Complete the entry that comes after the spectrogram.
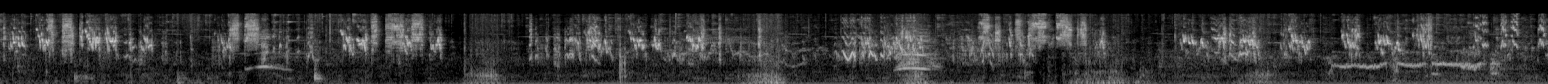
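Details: Budgerigars bathing in grass chatter with busy, scratchy warbling and sharp chirps, broken by a few short whistled notes.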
